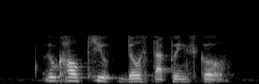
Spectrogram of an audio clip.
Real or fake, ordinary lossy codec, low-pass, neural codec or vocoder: fake; AAC, 16 kbps; 7.2 kHz; codec, 16 kHz, 2 kbps, X-Codec, HuBERT features, trained on general audio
